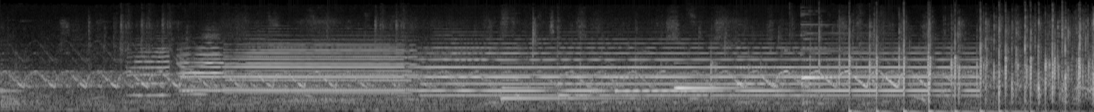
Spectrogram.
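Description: Quiet closing passage from a marching band's front ensemble. Wavering, siren-like gliding tones give way, about two seconds in, to sustained notes that build into a held chord, with sharp struck metallic notes ringing out near the end.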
